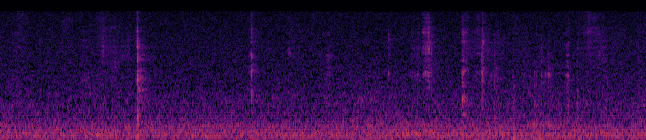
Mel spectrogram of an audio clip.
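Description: Tarot cards handled in the hand as each card is slid to the back of the deck: a few soft clicks and flicks of card stock, the sharpest about a second and a half in, over a quiet room.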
